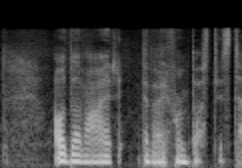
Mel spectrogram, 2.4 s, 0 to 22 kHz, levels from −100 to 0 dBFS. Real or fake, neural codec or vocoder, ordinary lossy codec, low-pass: fake; codec, 24 kHz, 1 kbps, SNAC; AAC, 96 kbps; 10.8 kHz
